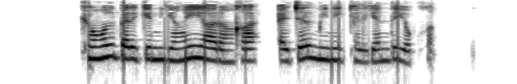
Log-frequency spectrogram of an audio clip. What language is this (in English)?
Uyghur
